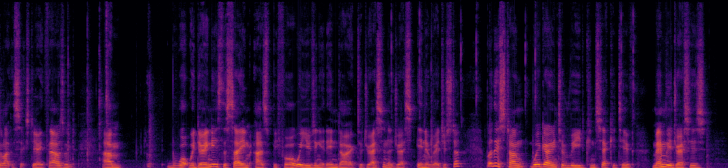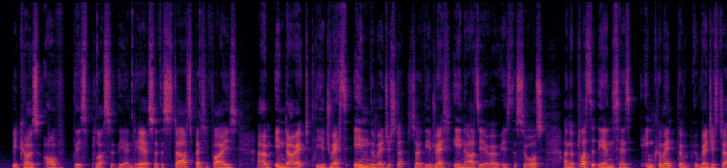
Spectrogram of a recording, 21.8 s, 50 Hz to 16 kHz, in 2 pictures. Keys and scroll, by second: 0.9 F6, 1.4 Return, 6.3 typing, 7.3 typing.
